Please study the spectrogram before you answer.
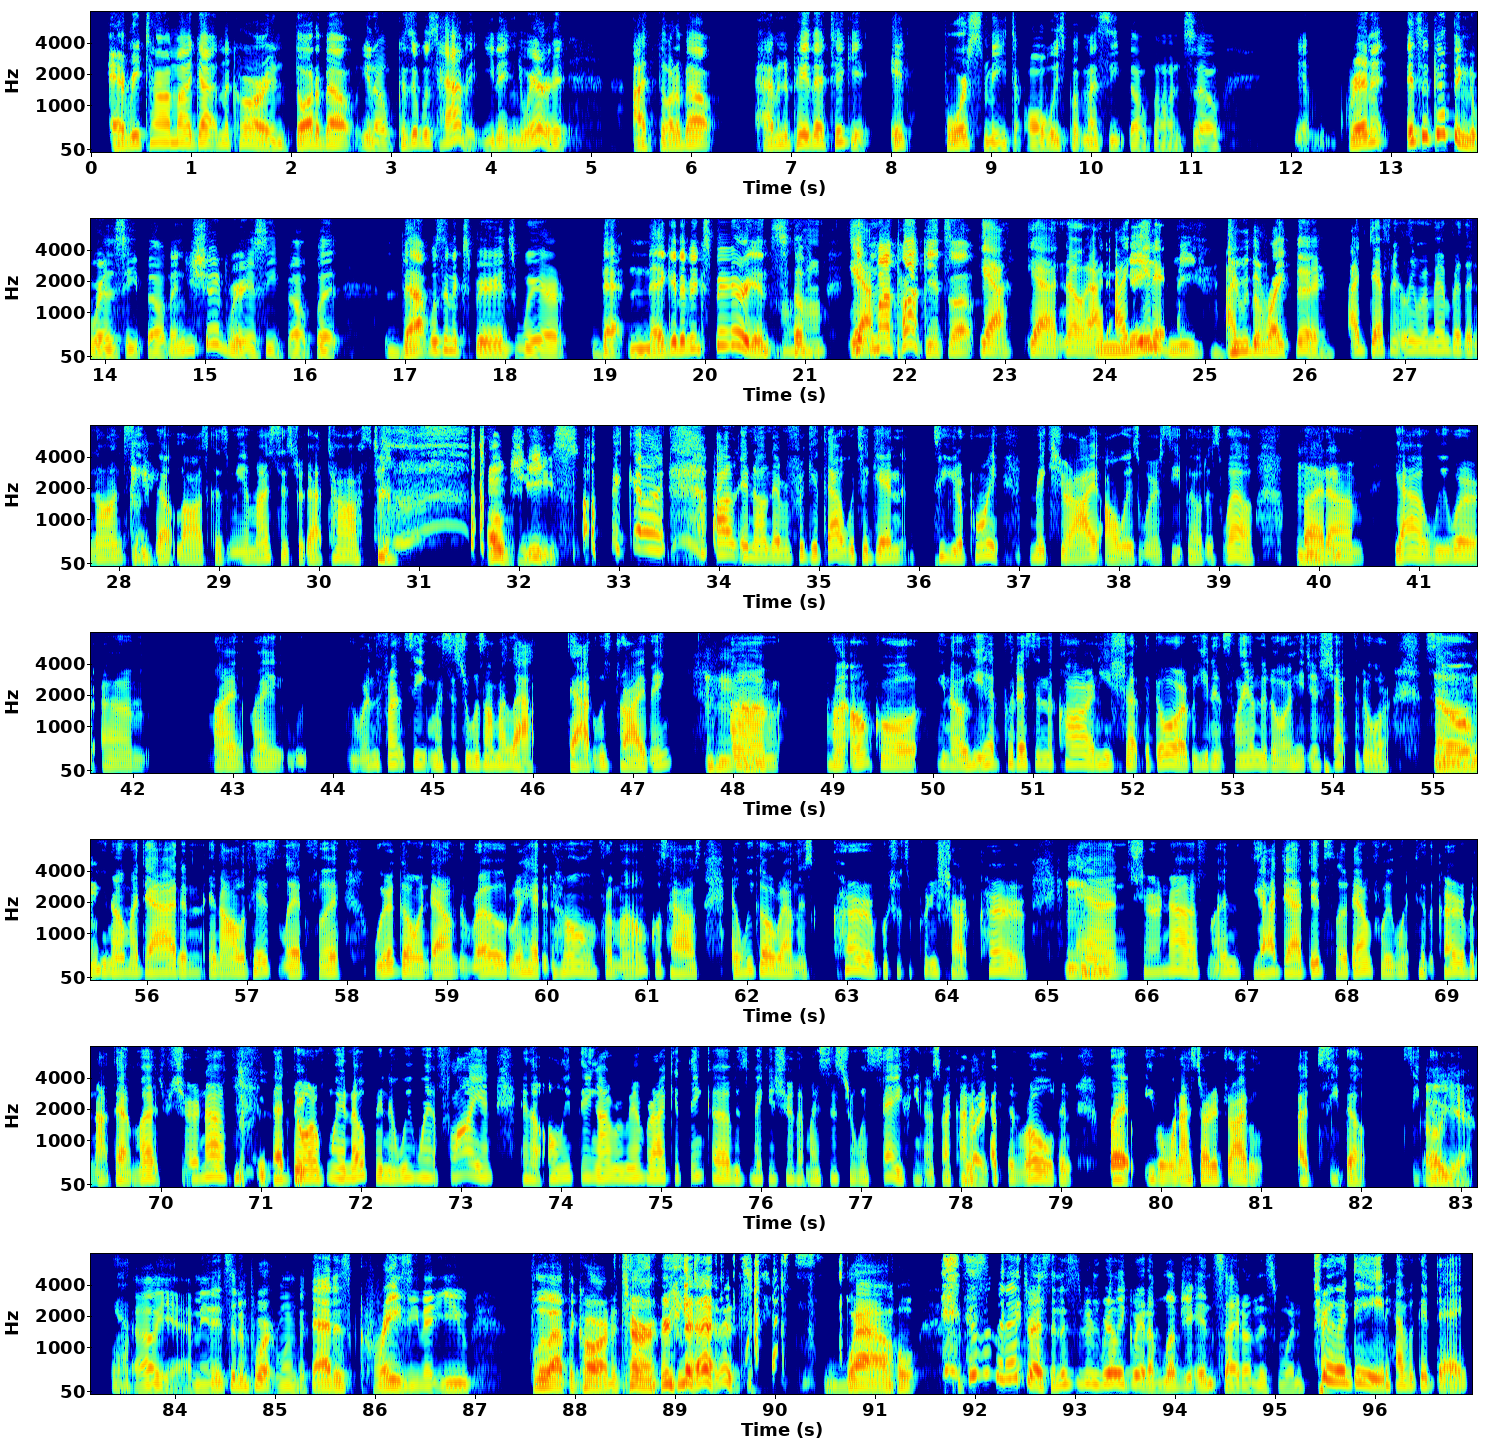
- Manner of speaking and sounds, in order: chuckle; throat clearing; laugh; laughing while speaking: "Oh my god"; tapping; chuckle; other noise; laugh; laughing while speaking: "turn. Its"
- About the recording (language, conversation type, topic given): English, unstructured, How do memories influence the choices we make today?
